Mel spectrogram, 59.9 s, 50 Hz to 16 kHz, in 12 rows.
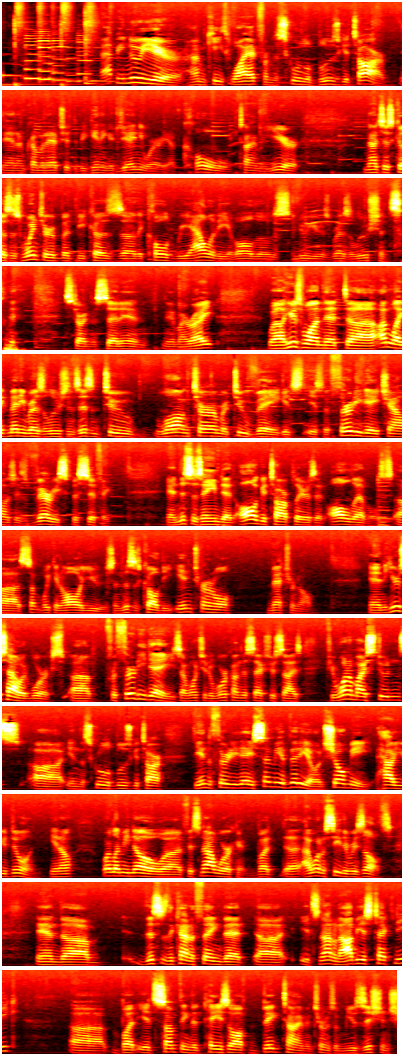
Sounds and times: Speech: 0:01.2 - 0:08.8, 0:09.5 - 0:17.7, 0:18.3 - 0:26.4, 0:27.1 - 0:33.9, 0:34.6 - 0:55.2, 0:55.8 - 0:59.9.

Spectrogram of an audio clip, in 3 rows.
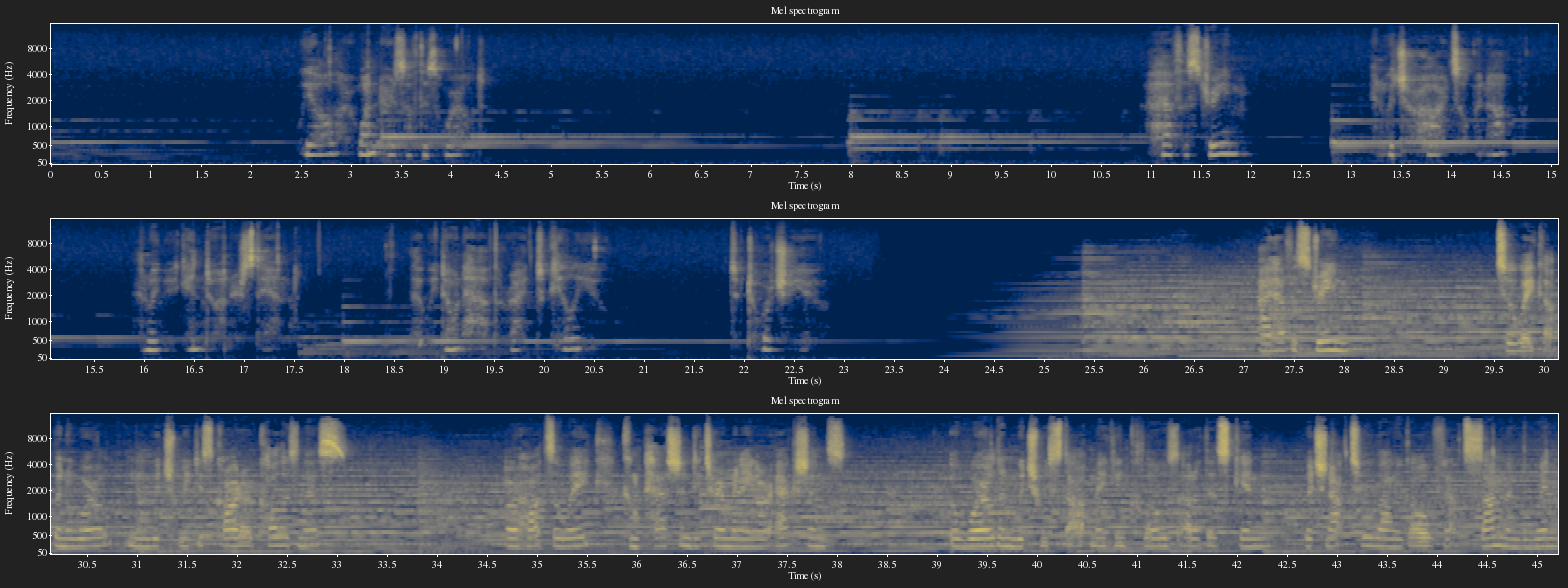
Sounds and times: Music: 0:00.0 - 0:45.2
Speech: 0:02.5 - 0:04.4, 0:11.0 - 0:12.0, 0:13.2 - 0:14.6, 0:16.0 - 0:17.6, 0:18.7 - 0:20.6, 0:21.9 - 0:22.8, 0:27.2 - 0:28.1, 0:29.5 - 0:33.1, 0:34.7 - 0:38.1, 0:39.1 - 0:45.2.

